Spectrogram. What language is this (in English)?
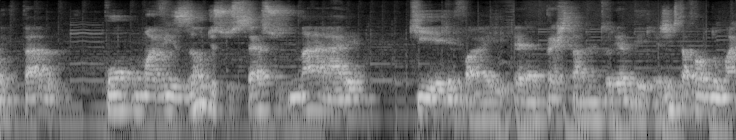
Portuguese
